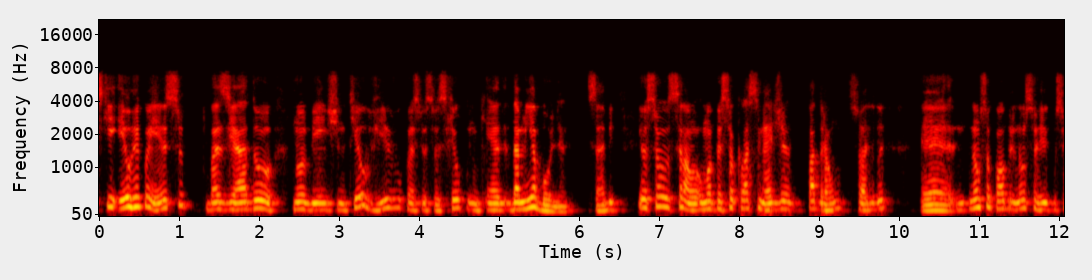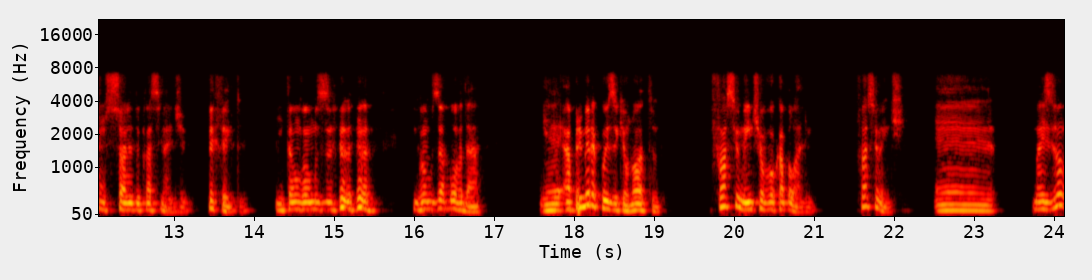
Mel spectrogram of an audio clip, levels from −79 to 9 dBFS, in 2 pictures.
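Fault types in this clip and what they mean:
AMR rate drop: The speech turns rough and synthetic twice, from 7.98 to 10.13 s and from 16.70 to 17.84 s. The audio band stays the same and nothing drops out. The codec is giving up detail to protect its bits on a weak link. The change fits a fall from the full 23.85 kbit/s wideband rate to 6.6 kbit/s. Clear speech returns when the rate climbs back.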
